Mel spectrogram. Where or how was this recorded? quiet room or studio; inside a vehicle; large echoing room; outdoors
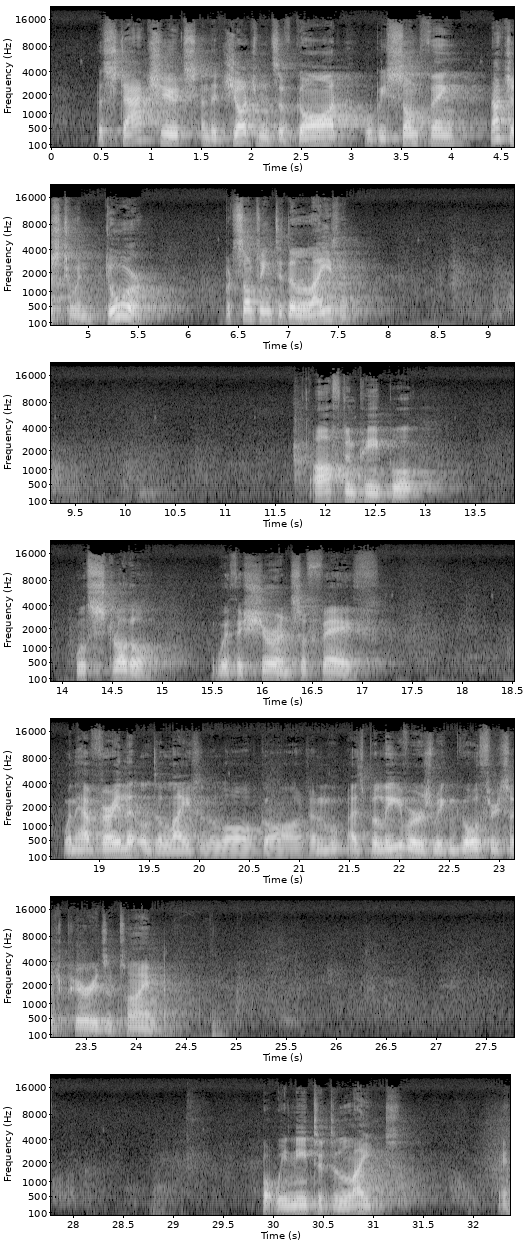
large echoing room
